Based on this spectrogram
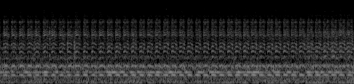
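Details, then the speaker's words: Brand-new Pentair pool pump, three months old, on low speed: a steady motor hum with a wobbling pulse about 2.5 times a second. It vibrates as if not running true; owner believes it is internal, not a squeak or loose mounting, and it fades at higher rpm. "there's a vibration to it you can feel that it's like not round you know it's not true like a wheel no it's not squeaking like it's not firmly planted on the ground or anything it definitely sounds internal"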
